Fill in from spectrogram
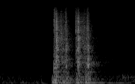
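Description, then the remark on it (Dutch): Two sharp typewriter strikes land in quick succession, loud and clattering, with only a faint hum around them and no one speaking; the typist always types everything in capital letters. “Je tikt altijd alles met hoofdletters, hè?”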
